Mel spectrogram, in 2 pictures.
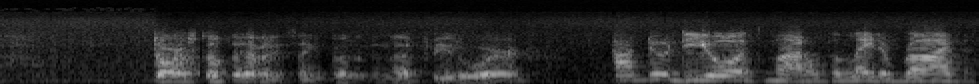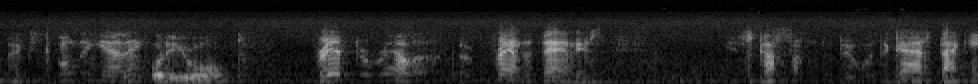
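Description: A man speaks with urgency into a telephone nearby.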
